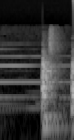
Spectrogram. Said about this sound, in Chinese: 等一下，那是什么奇怪的声音？请你原谅我一下，外边有人在敲门。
